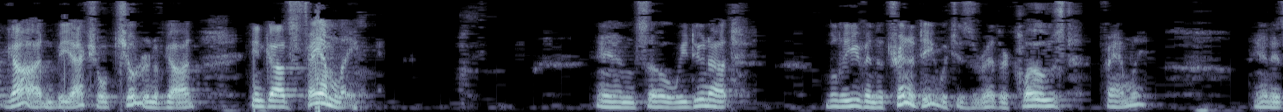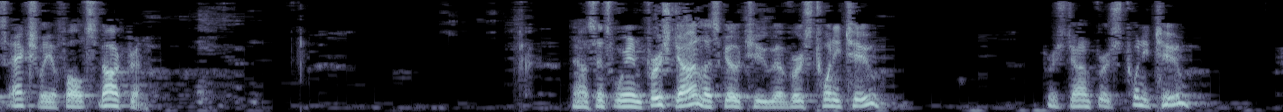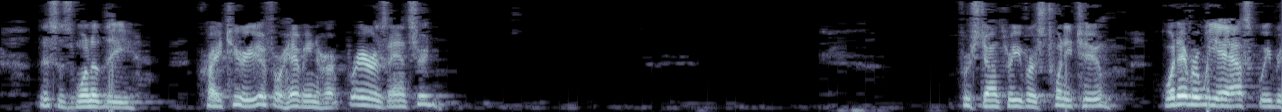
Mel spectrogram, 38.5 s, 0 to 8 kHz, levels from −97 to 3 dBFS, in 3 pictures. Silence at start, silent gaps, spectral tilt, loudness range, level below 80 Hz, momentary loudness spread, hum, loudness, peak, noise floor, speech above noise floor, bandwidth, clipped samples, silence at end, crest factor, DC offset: 0 s; 15.57-15.65 s, 31.67-31.73 s; -5.5 dB/octave; 7 LU; -58 dBFS; 14 LU; none; -23 LUFS; -2 dBFS; -77 dBFS; 55 dB; 8 kHz; under 0.1%; 0 s; 22 dB; under 0.1%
